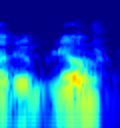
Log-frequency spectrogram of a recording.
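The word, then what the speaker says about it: Rublev: Uh, la fel cum se pronunță și Rubliov, adică apropo de discuții din astea la tenis, e o mare dispută pentru că toți comentatorii Eurosport pronunță Rubliov, ca și al cheamă pe băiat.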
